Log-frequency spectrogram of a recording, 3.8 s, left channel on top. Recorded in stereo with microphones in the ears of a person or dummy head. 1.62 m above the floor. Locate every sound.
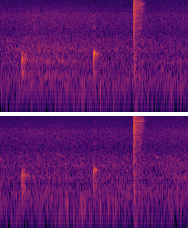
0.4 s a pop: 50° left (ahead or behind), 1.7 m
2.7 s a dropped coin: 25° left (ahead or behind), 1.8 m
